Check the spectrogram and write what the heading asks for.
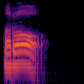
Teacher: Jadi jangan terlalu banyak takrir ya ketika mengucapkan huruf ro. Jadi berapa takrirnya? Satu kali ya, getarannya sekali aja.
